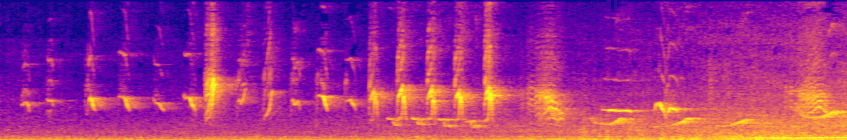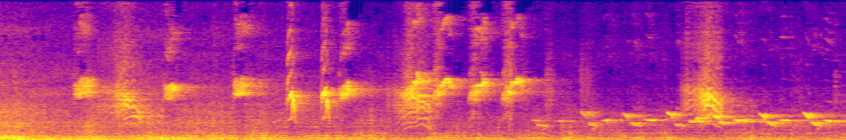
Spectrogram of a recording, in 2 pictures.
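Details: Recording for encouraging caged brown-throated sunbirds to sing readily: busy high twittering of quick sharp chirps and brief whistled slurs, ending in a run of short descending notes, with a low continuous hum beneath.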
